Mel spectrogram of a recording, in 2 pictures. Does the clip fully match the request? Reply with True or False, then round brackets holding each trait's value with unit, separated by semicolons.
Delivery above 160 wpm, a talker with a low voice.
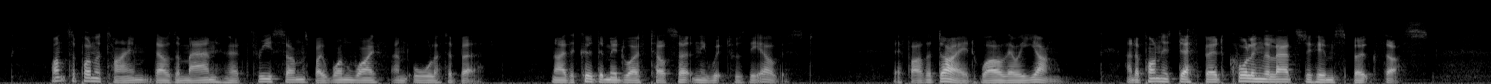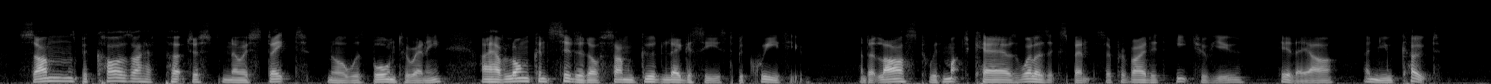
True (185 wpm; 105 Hz)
